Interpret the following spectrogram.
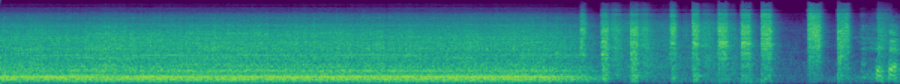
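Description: Compact tractor engine running steadily under way, with a steady hum. About eight seconds in it gives way to a quick series of short scraping strokes in a grain drill's metal seed box as it is cleaned out.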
